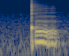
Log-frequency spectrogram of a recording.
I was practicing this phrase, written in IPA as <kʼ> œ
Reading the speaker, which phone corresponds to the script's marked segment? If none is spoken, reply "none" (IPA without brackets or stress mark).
ǃ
